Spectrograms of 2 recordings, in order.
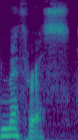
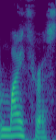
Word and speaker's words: Mithras: PST while we do a one-shot of Mithras. Or Mithras, depending on how you want to pronounce it.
